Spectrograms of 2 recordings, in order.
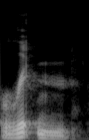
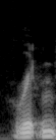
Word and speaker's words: written: So you can say written or written. Written is more common. Just don't say written. It's written.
